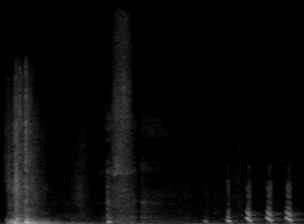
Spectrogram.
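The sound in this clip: Knocking at a glass basement door: a dull thud and a brief scrape first, then a run of quick, sharp knocks toward the end, evenly spaced and moderately loud.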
